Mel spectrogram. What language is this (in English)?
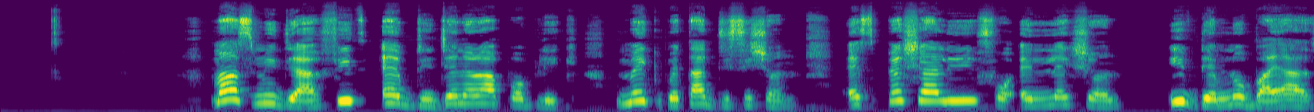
Nigerian Pidgin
